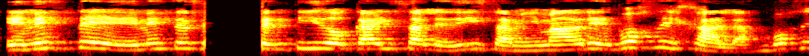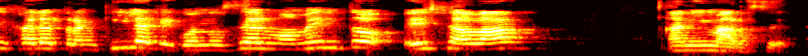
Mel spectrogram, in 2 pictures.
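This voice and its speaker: A woman in her thirties with an Argentine Spanish accent, from Patagonia, telling her story as a guest in an interview, thoughtful and pausing often with fillers. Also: high-pitched, lively intonation, a bit bright. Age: 30s. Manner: thoughtful, many fillers and restarts. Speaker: yoga teacher, guest. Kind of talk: reflective interview talk.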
